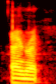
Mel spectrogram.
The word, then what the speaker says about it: Ehrenreich: Ehrenreich.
